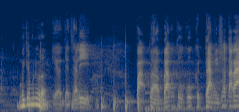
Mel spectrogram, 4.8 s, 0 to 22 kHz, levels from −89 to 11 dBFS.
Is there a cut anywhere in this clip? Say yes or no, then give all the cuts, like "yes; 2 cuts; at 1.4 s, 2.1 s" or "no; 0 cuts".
no; 0 cuts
